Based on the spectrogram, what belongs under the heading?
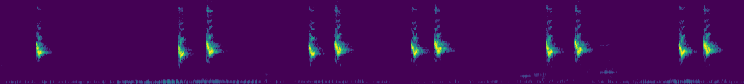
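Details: Yellow-vented bulbul (trucukan) presented as a model to stir a caged bird into answering: short, bright, slurred notes, mostly in close pairs, repeated every two seconds or so, with a faint low hum between them.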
